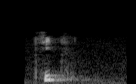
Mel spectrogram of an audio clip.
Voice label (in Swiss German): "zit", alsace; meteo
